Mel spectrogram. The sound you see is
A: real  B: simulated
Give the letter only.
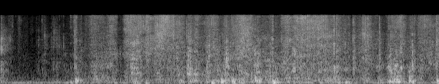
A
